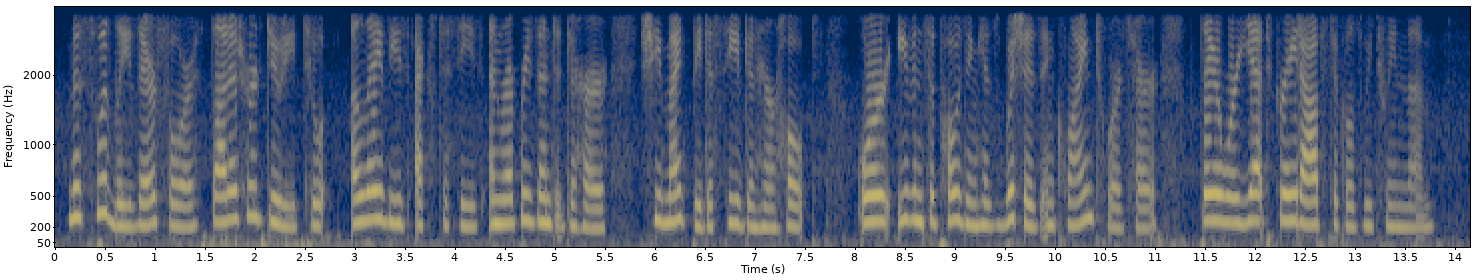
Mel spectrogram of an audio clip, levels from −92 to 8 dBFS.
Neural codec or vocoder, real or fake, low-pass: none; real; 3.6 kHz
